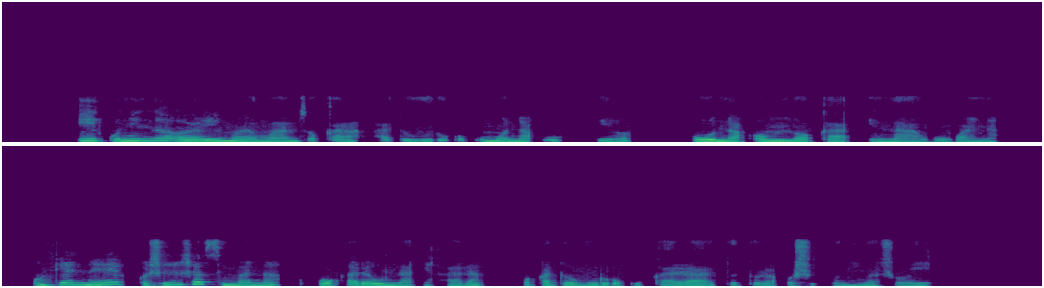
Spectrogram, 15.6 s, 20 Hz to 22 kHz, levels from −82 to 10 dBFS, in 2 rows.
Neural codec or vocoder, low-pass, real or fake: codec, 16 kHz, 8 kbps, FreqCodec, smaller model; 7.2 kHz; fake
